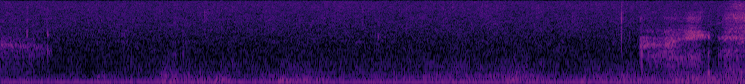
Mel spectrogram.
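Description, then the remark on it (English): Low, steady rumbling of thunder beneath a soft, continuous hiss of rain during a little storm, heard faintly, with a brief brighter burst of rainfall noise near the end. “It's just a little storm.”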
